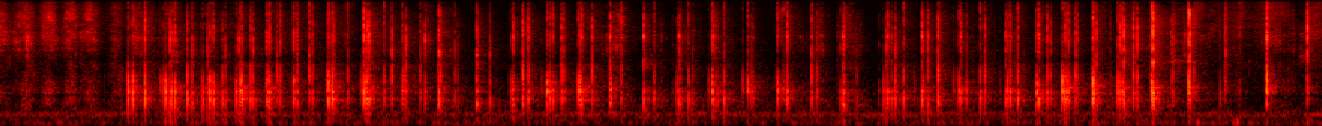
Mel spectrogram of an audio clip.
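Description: Long nails scratch and rub rapidly across the textured, wave-embossed pink foil-printed front of a flat cardboard eyeshadow palette held in both hands. The result is a dense run of short, dry, bright scratching strokes with almost no low end.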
